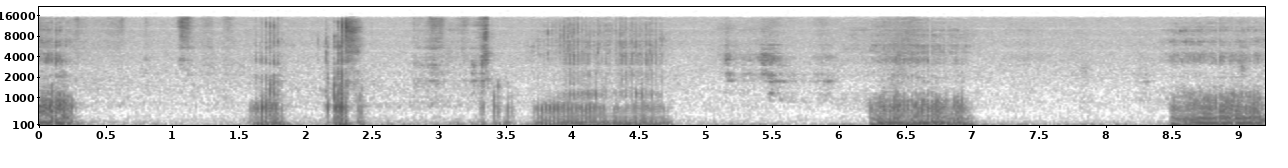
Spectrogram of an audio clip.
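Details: Loud, rough, low-pitched snores on each breath with brief snorts and quieter breathing between, from Malcolm, a sleeping pug.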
